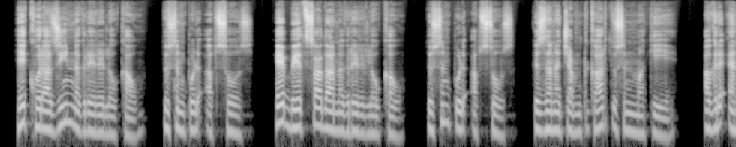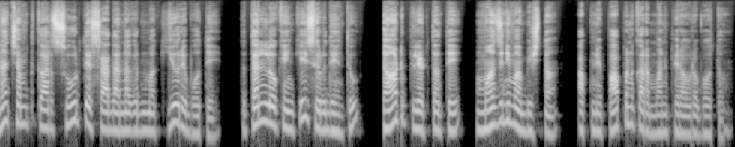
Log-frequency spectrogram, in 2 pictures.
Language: Bhadrawahi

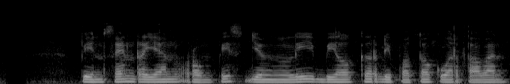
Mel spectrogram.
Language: Sundanese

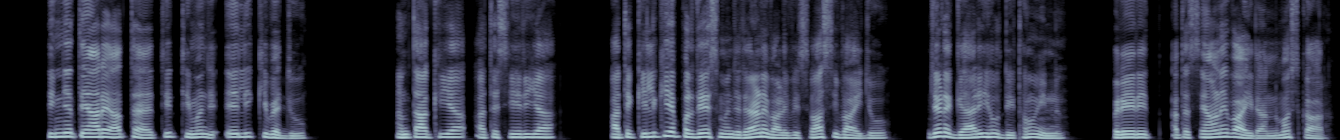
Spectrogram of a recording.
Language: Gaddi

